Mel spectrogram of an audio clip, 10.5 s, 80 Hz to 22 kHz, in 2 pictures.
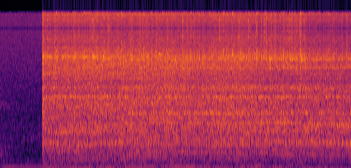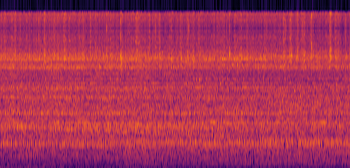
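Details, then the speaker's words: Car lifted on one side, wheel spinning in third gear with revs raised to about 80 km/h, giving a steady coarse roar that builds and holds at speed. Worn wheel bearing growling. "Rolamento de roda roncando."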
